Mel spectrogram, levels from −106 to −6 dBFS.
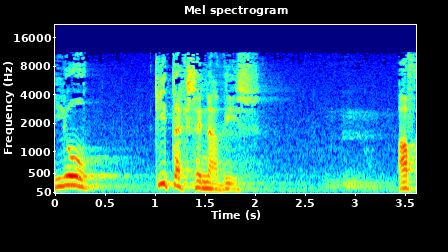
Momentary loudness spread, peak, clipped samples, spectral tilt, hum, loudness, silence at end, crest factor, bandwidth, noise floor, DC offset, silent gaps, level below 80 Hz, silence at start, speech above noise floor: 25 LU; -8 dBFS; under 0.1%; -5 dB/octave; none; -26 LUFS; 0 s; 20 dB; 11.5 kHz; -58 dBFS; under 0.1%; none; -70 dBFS; 0 s; 34 dB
